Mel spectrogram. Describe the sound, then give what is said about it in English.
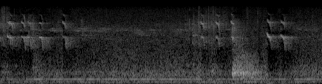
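Two birds chirp in short, high bursts scattered across a few seconds as they fly around, fairly faint, over a steady low hum with no talking. “Birds 3-3 and 5-9 are flying around here.”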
